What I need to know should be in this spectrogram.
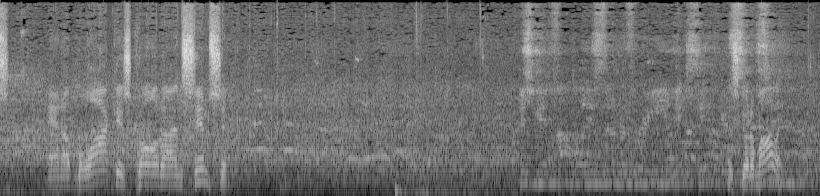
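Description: A crowd cheers and shouts loudly nearby.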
